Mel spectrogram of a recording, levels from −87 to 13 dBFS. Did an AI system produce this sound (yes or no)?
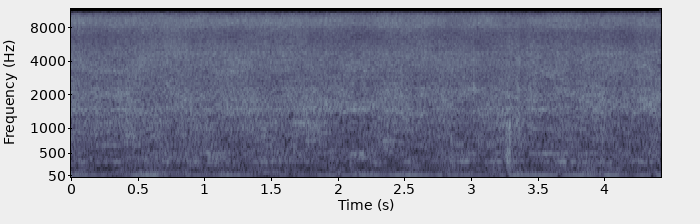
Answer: yes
